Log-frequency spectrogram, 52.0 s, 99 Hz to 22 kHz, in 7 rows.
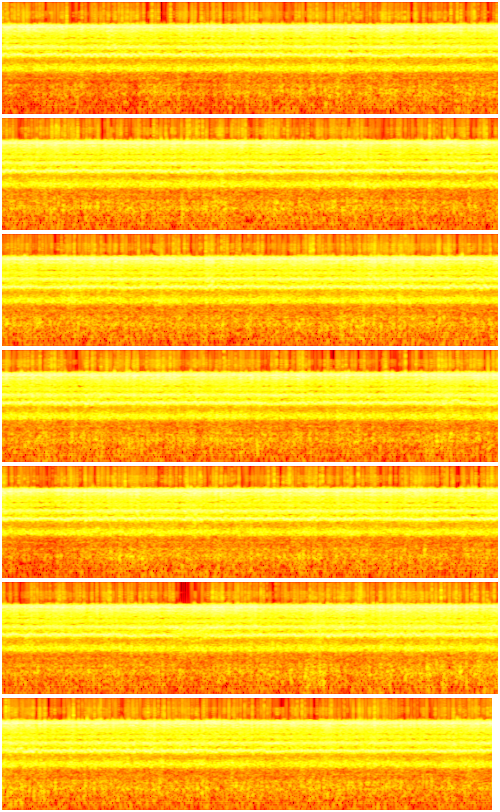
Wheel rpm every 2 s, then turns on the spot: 230, 230, 230, 230, 230, 230, 230, 230, 230, 230, 230, 240, 230, 230, 230, 230, 230, 230, 220, 230, 220, 230, 230, 230, 230, 230.
none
